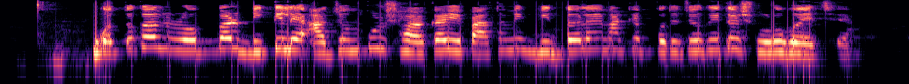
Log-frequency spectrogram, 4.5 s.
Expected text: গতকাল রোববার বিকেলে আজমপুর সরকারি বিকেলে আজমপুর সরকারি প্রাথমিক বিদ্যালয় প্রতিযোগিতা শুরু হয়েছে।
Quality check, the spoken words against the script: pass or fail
fail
